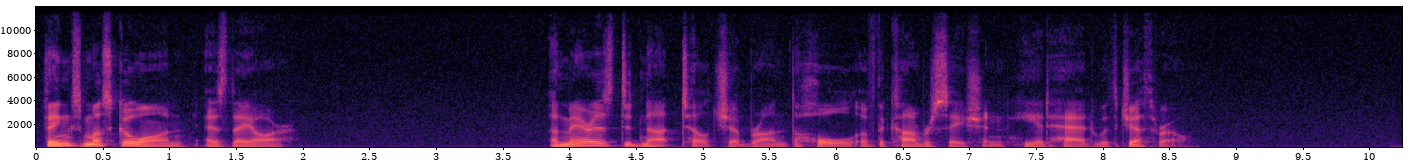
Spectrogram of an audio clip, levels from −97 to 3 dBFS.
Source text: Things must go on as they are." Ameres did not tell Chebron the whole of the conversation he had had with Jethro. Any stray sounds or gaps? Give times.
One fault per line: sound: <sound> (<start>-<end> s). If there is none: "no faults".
no faults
